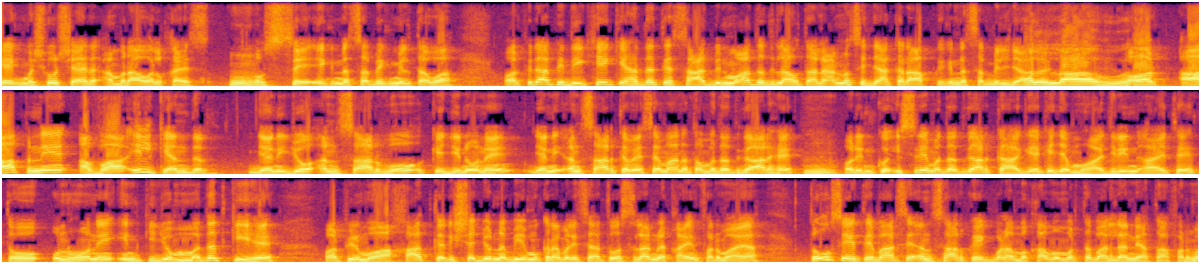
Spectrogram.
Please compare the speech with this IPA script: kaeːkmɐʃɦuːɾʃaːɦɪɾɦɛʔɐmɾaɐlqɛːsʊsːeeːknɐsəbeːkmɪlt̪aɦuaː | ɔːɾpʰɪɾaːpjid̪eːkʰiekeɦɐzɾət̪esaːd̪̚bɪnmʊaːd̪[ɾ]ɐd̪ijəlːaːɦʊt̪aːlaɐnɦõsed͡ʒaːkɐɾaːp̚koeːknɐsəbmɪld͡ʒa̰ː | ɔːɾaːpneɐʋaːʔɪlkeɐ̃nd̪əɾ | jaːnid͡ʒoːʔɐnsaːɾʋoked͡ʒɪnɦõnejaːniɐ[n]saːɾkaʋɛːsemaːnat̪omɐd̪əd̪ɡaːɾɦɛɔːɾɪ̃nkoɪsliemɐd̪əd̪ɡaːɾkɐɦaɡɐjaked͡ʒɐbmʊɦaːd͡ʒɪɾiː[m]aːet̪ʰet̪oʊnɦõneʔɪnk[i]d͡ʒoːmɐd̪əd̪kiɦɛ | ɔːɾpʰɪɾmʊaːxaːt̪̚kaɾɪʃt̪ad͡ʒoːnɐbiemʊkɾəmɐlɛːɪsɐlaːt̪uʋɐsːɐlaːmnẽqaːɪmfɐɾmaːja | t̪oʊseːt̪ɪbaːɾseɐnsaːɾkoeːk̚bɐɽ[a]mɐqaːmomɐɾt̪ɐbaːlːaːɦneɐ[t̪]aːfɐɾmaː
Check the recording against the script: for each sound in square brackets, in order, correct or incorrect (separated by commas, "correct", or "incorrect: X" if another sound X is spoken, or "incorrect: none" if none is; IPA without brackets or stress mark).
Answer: correct, correct, incorrect: n, correct, correct, correct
